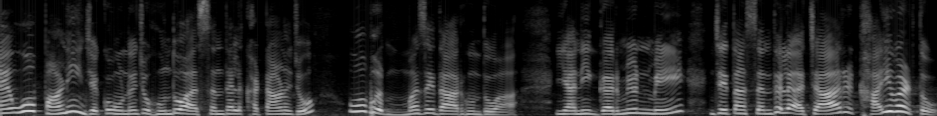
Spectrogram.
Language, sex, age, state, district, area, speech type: Sindhi, female, 45-60, Delhi, South Delhi, urban, spontaneous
